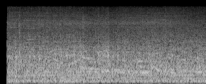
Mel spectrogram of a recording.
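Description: A steady engine hum with a crowd's voices chattering over it.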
